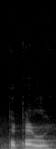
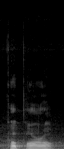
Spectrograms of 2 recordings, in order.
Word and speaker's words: Paparo: his name right yeah paparo paparo almost sounds like papaya Admiral paparo so he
